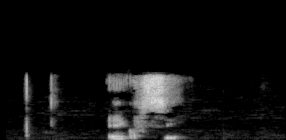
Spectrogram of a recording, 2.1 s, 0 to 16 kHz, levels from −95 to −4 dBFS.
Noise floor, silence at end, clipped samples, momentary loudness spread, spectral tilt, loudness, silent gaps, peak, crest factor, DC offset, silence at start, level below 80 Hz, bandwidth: -77 dBFS; 0.8 s; under 0.1%; 21 LU; 0 dB/octave; -17 LUFS; none; -2 dBFS; 24 dB; under 0.1%; 0.8 s; -76 dBFS; 8.2 kHz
